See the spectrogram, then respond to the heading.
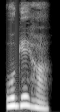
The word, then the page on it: ಒಗೆಹ: kannada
